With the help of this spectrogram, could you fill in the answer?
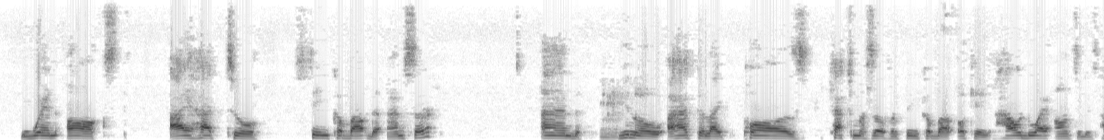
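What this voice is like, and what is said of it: Jamaican accent. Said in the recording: “being that I was born in another country, my accent is still there... with other Jamaicans”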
